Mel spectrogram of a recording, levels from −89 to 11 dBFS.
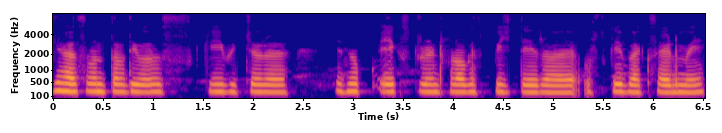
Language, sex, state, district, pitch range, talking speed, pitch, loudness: Hindi, female, Haryana, Jhajjar, 205-220 Hz, 175 wpm, 215 Hz, -21 LUFS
